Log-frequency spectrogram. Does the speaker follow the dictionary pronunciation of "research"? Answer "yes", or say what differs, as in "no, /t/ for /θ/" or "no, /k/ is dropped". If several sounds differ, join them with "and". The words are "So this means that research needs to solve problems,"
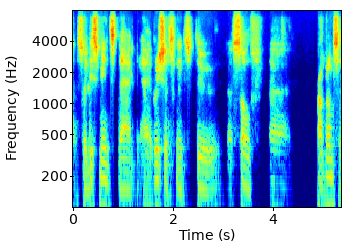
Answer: no, /s/ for /tʃ/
